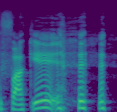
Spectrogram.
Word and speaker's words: Phuket: one party, it's spelled Phuket, Phuket, like the Thailand city, but they say fuck it.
